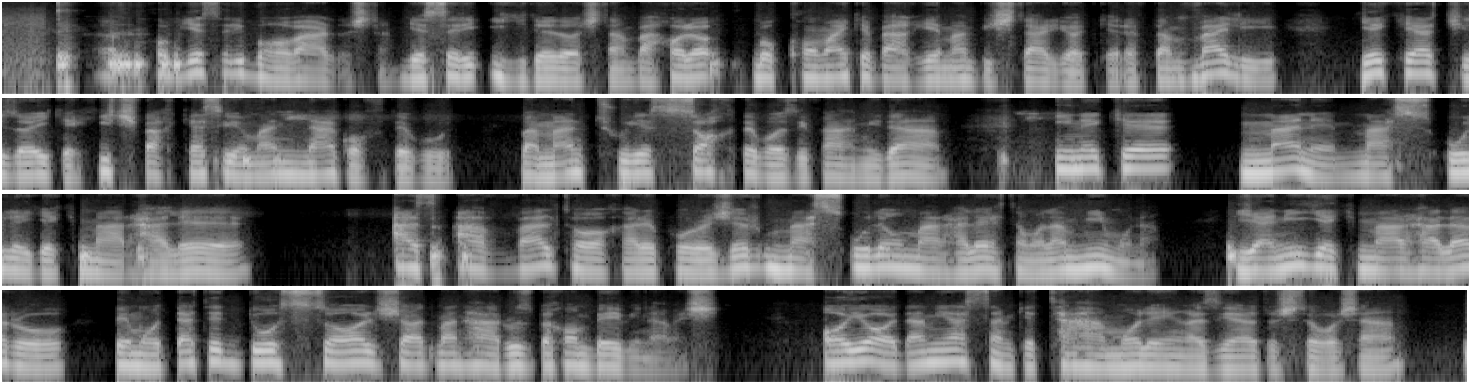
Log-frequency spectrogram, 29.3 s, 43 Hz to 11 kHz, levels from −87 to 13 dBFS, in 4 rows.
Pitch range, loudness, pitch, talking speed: 105-130 Hz, -17 LUFS, 115 Hz, 155 wpm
